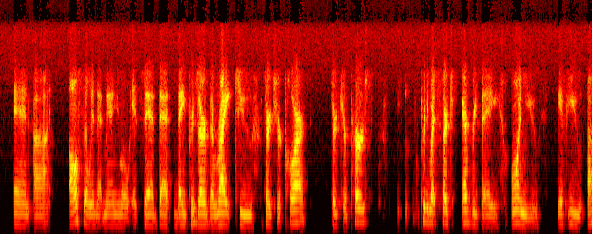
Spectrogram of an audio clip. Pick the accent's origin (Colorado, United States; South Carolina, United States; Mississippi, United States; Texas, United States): Mississippi, United States; now in Tennessee, United States; I was born and raised in Mississippi, currently residing in Tennessee.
